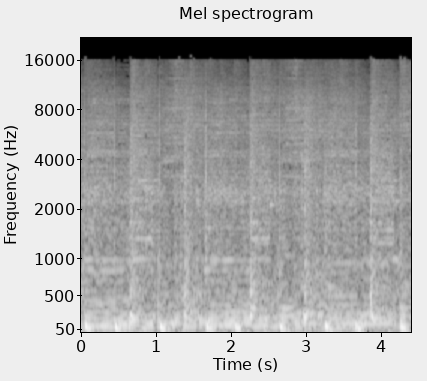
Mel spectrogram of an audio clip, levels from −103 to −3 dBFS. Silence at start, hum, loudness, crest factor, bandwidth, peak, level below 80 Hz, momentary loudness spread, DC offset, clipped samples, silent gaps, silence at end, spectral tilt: 0 s; none; -15 LUFS; 12 dB; 17 kHz; -2 dBFS; -20 dBFS; 2 LU; under 0.1%; under 0.1%; none; 0 s; -4.5 dB/octave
